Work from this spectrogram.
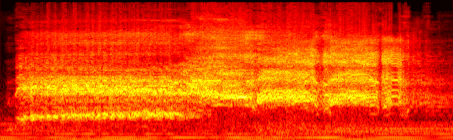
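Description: A shrill, piercing goat-like scream rings out loud and sustained, wavering in pitch for several seconds before breaking off.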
